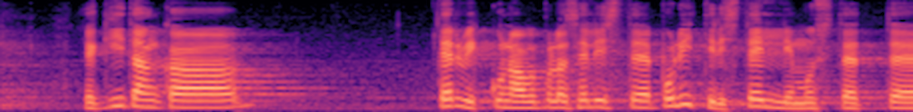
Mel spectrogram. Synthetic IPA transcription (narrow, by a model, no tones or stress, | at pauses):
jɑkiːt̪ɑnkɑ | t̪e̞rvikːunɑvɯjbo̞lːɑse̞lʲːist̪epo̞lʲiːt̪ˑilist̪elʲːimust̪e̞t̪ː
